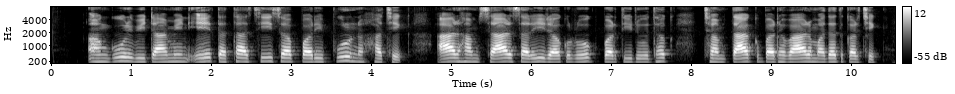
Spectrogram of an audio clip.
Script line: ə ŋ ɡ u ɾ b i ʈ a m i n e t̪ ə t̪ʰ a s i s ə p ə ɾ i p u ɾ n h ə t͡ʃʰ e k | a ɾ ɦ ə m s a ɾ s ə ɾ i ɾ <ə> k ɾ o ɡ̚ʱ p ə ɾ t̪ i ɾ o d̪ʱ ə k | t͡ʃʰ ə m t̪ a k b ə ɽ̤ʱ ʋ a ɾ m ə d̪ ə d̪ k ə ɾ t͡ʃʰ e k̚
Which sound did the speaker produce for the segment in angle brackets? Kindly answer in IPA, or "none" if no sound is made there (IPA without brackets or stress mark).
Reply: ə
